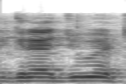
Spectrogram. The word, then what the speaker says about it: graduate: जैसे ज का बोलेंगे, जैसे ग्रेजुएट है, GRADUATE, ग्रेजुएट में डी को ज बोला गया।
